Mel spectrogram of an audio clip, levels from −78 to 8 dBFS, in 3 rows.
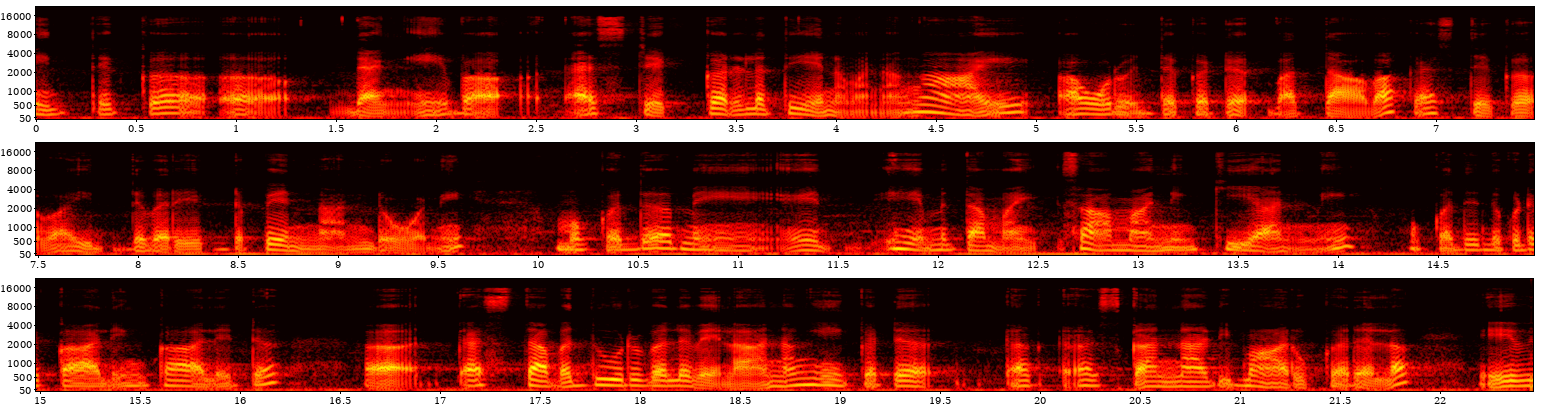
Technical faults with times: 0.00-22.47 channel delay (comb filtering)

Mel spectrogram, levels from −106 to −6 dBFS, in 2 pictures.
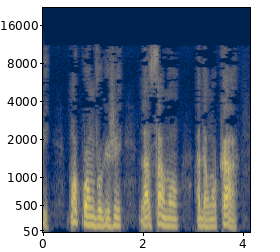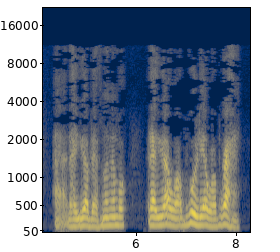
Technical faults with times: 0.00-8.29 transcoding between lossy codecs

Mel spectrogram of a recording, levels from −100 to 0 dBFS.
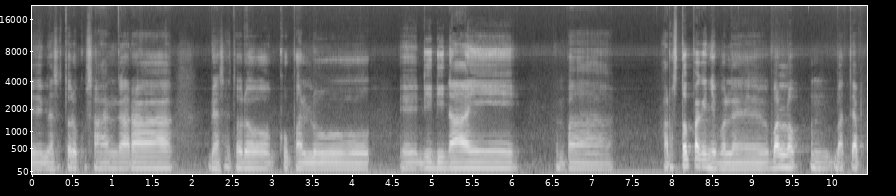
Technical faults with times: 4.19 compressed frames skipped

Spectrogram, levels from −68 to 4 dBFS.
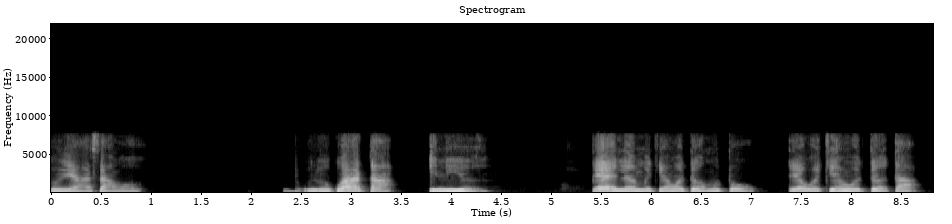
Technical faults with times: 0.00-8.83 4-bit ADPCM compression

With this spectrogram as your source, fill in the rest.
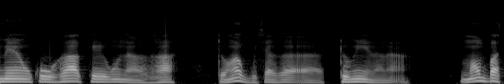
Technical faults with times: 0.50 dropped samples
1.66 dropped samples
3.15 dropped samples

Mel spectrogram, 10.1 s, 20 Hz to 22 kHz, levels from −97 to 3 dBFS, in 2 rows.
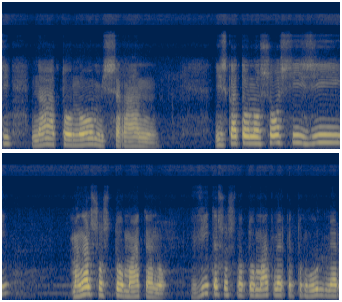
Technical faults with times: none

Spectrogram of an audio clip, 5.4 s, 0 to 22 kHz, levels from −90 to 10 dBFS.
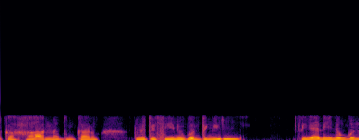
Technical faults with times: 0.00-5.40 G.729 codec

